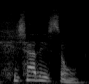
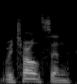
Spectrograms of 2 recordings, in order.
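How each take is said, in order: First: The name is said the Brazilian way. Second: The name is said the American way. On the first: "브라질 쪽에서는 히샤리송" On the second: "In American pronunciation it's Richarlison"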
